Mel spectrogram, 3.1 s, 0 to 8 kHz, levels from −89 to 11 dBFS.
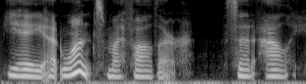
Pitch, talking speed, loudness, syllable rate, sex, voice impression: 200 Hz, 135 wpm, -17 LUFS, 3.5 syllables/s, female, very feminine, slightly young, slightly dark, slightly cute, slightly refreshing, slightly calm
